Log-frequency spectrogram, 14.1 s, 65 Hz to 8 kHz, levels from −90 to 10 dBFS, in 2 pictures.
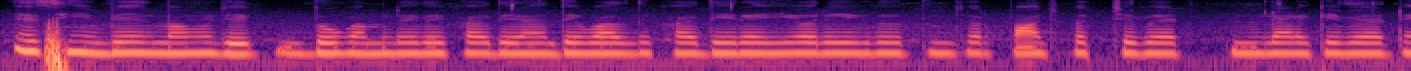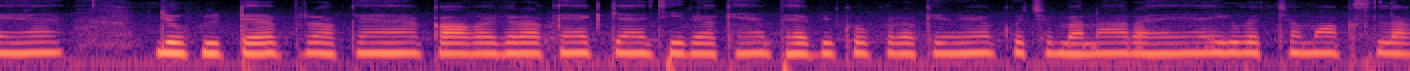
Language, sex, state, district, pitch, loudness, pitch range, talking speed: Hindi, female, Chhattisgarh, Bastar, 220 Hz, -21 LUFS, 220-225 Hz, 215 wpm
